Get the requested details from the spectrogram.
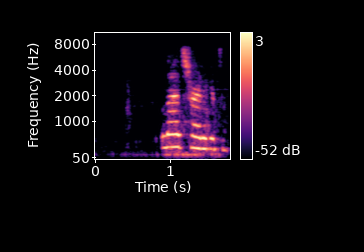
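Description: A young boy speaks with animation close to a microphone.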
